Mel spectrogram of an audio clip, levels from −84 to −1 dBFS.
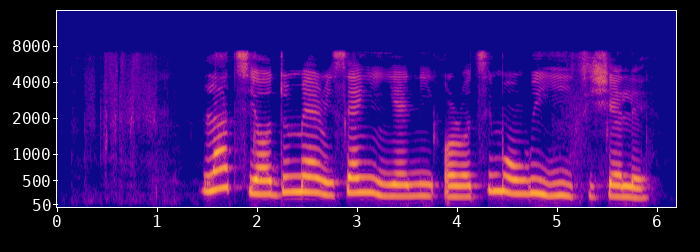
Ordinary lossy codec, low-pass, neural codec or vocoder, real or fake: none; 7.2 kHz; none; real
